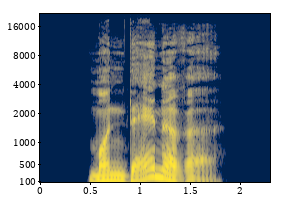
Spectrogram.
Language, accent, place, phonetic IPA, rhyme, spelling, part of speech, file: German, Germany, Berlin, [mɔnˈdɛːnəʁə], -ɛːnəʁə, mondänere, adjective, De-mondänere.ogg
- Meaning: inflection of mondän: 1. strong/mixed nominative/accusative feminine singular comparative degree 2. strong nominative/accusative plural comparative degree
